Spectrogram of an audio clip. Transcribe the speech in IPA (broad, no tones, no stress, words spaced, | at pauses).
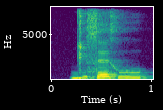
ɡisɛxu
